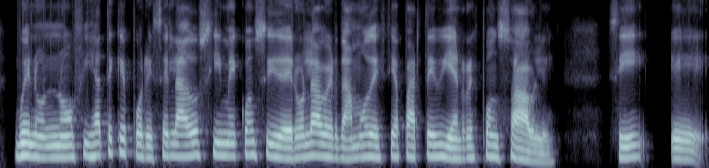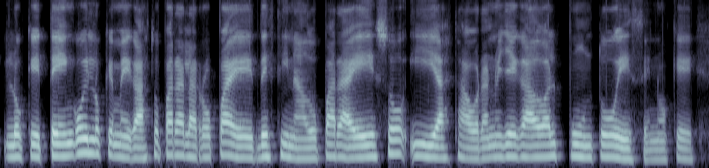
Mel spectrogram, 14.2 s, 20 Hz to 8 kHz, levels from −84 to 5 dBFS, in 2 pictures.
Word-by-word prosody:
Bueno, 165 -2 +2
no, 155 +1 +1
fíjate 175 +4 -3
que, 210 -2 -3
por 170 -6 -3
ese 155 +3 -3
lado 170 +1 +1
sí 180 0 -3
me 170 -1 -2
considero, 165 -5 +1
la 175 +1 +3
verdad, 150 -4 0
modestia 160 +1 -1
aparte 160 0 -1
bien 150 -4 +1
responsable, 145 - -1 0.5
¿sí? 155 +2 -3 0.2
Eh, 130 -3 -2
lo 160 -1 0
que 165 -2 +3
tengo 175 +5 +3
y - - +5
lo 200 -2 +1
que 185 - -2
me 155 -3 +1
gasto 145 +4 0
para 185 -1 +2
la 165 -2 +1
ropa 155 +3 +1
es 150 -1 +1
destinado 150 -4 -1
para 165 -3 +3
eso 165 +6 +2
y, 165 -2 +1
hasta 150 +1 -1
ahora 140 0 0
no 155 +2 -2
he - - -1
llegado 160 -1 +2
al 170 +1 -2
punto 160 -1 0
ese, 135 -4 -1
¿no?, 130 0 -7
que 130 -1 -6
160 Hz, 185 wpm, -18 LUFS, 150-170 Hz, 0.5 s, y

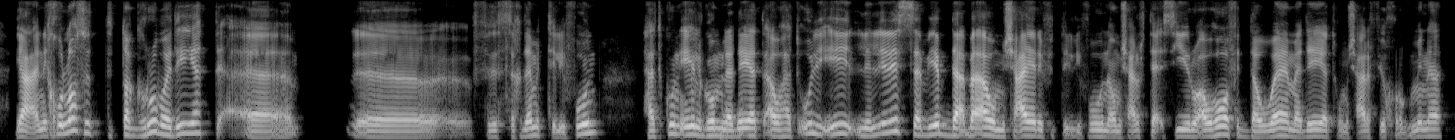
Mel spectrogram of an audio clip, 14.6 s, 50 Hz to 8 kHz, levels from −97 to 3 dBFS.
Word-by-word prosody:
يعني 145 - +3
خلاصة 215 +7 +2 0.2
التجربة 170 +5 0
ديّة 205 +5 -1
آآ 310 - -3 0.6
آآ 125 - -3
في 130 - -12
استخدام 140 +4 -3
التليفون، 190 +5 -1 0.5
هتكون 135 +9 -2
إيه 175 - +4
الجملة 155 -4 +2
ديّة 155 +2 +3
أو 140 -1 +2
هتقولي 160 +8 -4
إيه 195 +2 -1
للّي 175 +9 -1
لسه 245 -5 +1
بيبدأ 180 +1 +4
بقى 165 - +6
ومش 135 -3 -1
عارف 145 -2 +3
التليفون 135 -1 -6
أو 120 - 0
مش 120 - -7
عارف - - -3
تأثيره 140 -1 -2
أو 135 - +4
هو 175 +4 +5
في 170 0 -10
الدوامة 135 +1 +1
دِيَّة 135 +3 0
ومش - - -11
عارف - - -5
يخرج - - -11
منها؟ 140 +2 -3
150 Hz, 150 wpm, -24 LUFS, 135-190 Hz, 0.6 s, بقى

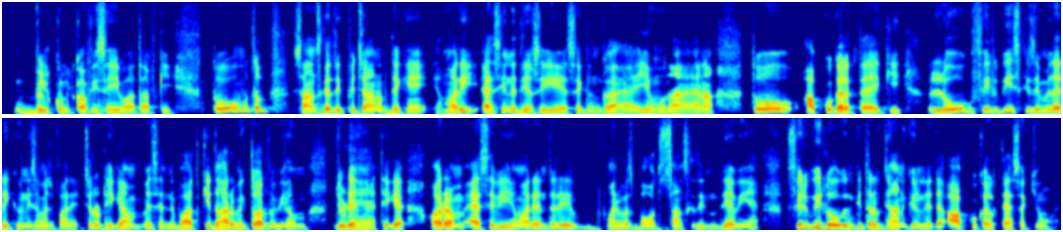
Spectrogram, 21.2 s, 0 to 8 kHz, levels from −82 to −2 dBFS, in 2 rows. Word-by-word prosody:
बिल्कुल, 120 -5 -2
काफ़ी 115 +1 0
सही 115 -1 -1
बात 105 -1 -2
है - - +1
आपकी। 105 0 -7 0.4
तो 200 +2 +3
मतलब, 225 0 0 0.3
सांस्कृतिक 145 +6 +1
पहचान 125 -3 +1
आप 130 - -4
देखें 125 +2 -3
हमारी 125 +1 0
ऐसी 120 +3 +1
नदियों 120 -1 -1
से 115 0 -4
ही 110 -1 0
है। 110 0 +1
ऐसे 110 +2 -5
गंगा 110 +1 -1
है 105 -1 -3
यमुना 110 0 -1
है, 100 -1 -3
है - - 0
ना? 150 0 +1 0.4
तो 200 +2 +4
आपको 135 +6 +3
क्या 175 -1 +8
लगता 140 - +2
है 130 -1 +3
कि 160 +6 -8 0.3
लोग 175 +6 +2
फिर 190 +1 -2
भी 210 +4 -2
इसकी 195 -1 -6
ज़िम्मेदारी 165 -2 +2
क्यों 145 -1 -8
नहीं 130 -1 -6
समझ 115 -3 -6
पा 105 - -2
रहे? 100 - -8
चलो 125 0 -1
ठीक 120 0 -5
है 125 - +3
हम 125 0 -4
जैसे 115 +1 -5
हमने 120 0 -7
बात 115 +1 +3
की 130 - 0
धार्मिक 125 +3 +2
तौर 130 -2 +5
पर 125 - -4
भी 125 +1 -4
हम 125 0 -6 0.3
जुड़े 120 +1 +5
हैं, 115 -3 -4
ठीक 130 +1 -3
है? 135 -2 +4 0.3
और 125 +1 +7
हम 130 0 +3
ऐसे 120 +4 0
भी 140 +1 -1
हमारे 125 -2 0
अंदर 120 0 -2
ये 125 - +3
हमारे 120 +1 -7
पास 120 0 -4
बहुत 115 +2 -4
सांस्कृतिक 115 -2 -6
नदियाँ 120 +3 0
भी 130 0 -5
हैं। 115 -2 -9 0.3
फिर 220 0 +3
भी 230 +2 +2
लोग 195 -3 +6
इनकी 175 +1 -4
तरफ 165 -2 0
ध्यान 125 -2 -1
क्यों 125 0 -5
नहीं 115 - -8
देते, - - +1
आपको - - +3
क्या - - 0
लगता 110 +1 -2
है - - +5
ऐसा 115 +2 -5
क्यों? 115 -1 -10
125 Hz, 245 wpm, -24 LUFS, 115-140 Hz, 0.4 s, क्या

